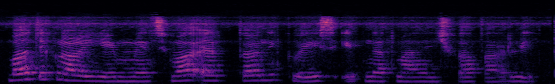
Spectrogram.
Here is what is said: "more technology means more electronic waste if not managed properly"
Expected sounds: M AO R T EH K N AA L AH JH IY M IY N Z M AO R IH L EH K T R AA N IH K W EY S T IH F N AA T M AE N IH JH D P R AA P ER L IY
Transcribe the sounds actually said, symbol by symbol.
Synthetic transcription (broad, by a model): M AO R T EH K N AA L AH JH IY M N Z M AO IH L EH K T R AA N IH K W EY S IH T N AA T M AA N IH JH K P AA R L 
